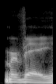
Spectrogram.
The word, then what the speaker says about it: Merveille: Merveille, yeah. That's how we say it, because we're used to having French in the country with the E-I-L at the end. You don't actually pronounce it.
